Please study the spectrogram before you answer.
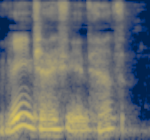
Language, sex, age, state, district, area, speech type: Kashmiri, male, 30-45, Jammu and Kashmir, Bandipora, rural, spontaneous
